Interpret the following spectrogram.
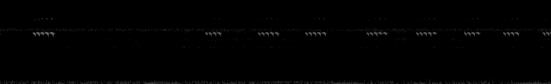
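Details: Cricket song on a summer night, a steady run of brief high trilled chirps about twice per second after a short opening pause, set against a constant high-pitched background drone.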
